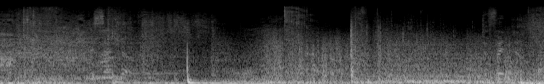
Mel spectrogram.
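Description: Descendo spell cast in the Hogwarts Legacy video game, heard as a sudden deep boom and thud around two seconds, with a second sharp burst later over a dense, continuous rumbling game soundscape.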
